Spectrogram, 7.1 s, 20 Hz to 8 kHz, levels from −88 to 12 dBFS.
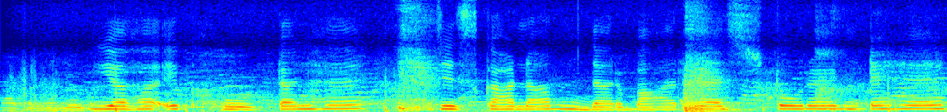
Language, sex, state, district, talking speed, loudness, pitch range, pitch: Hindi, female, Madhya Pradesh, Dhar, 75 wpm, -18 LUFS, 210-250 Hz, 235 Hz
